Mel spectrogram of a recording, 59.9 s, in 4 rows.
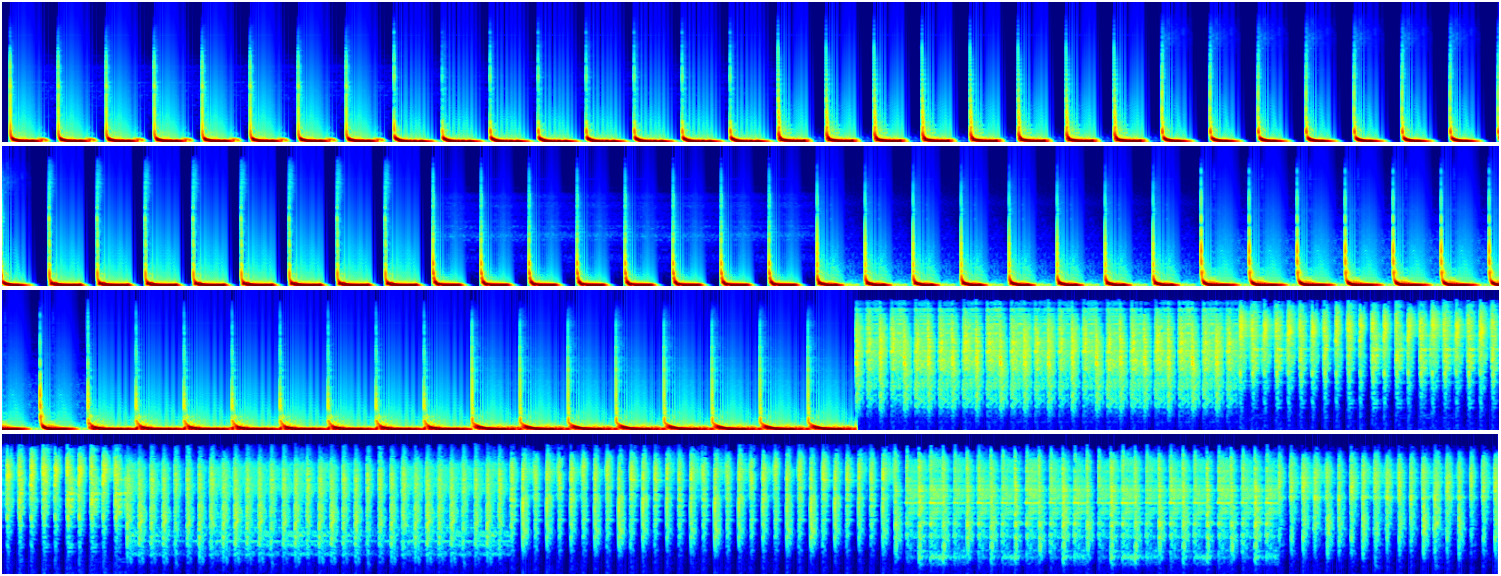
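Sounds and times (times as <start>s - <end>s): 
tech kick drums: 0.0s - 38.6s.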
